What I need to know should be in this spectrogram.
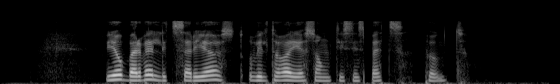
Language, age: Swedish, 21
